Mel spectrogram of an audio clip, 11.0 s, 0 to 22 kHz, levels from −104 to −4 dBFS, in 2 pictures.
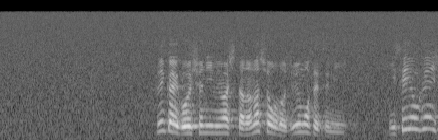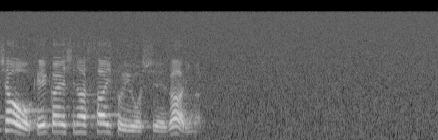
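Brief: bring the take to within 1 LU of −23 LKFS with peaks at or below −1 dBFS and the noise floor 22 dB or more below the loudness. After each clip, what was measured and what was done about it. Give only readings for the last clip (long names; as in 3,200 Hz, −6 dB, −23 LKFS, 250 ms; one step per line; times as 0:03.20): background noise floor −46 dBFS; target noise floor −52 dBFS; integrated loudness −29.5 LKFS; sample peak −11.5 dBFS; target loudness −23.0 LKFS
→ broadband denoise 6 dB, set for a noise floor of −46 dBFS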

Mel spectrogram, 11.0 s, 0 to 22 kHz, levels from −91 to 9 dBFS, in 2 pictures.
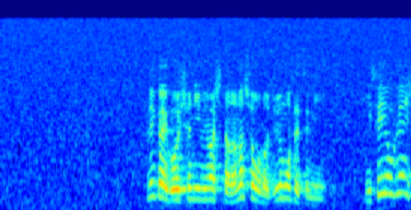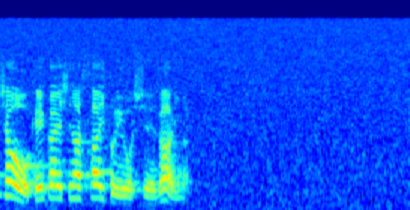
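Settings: background noise floor −51 dBFS; integrated loudness −29.0 LKFS; sample peak −11.5 dBFS; target loudness −23.0 LKFS
→ level +6 dB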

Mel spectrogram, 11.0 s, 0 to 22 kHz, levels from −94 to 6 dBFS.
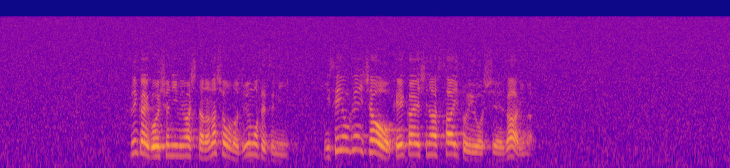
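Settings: integrated loudness −23.0 LKFS; sample peak −5.5 dBFS; background noise floor −45 dBFS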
